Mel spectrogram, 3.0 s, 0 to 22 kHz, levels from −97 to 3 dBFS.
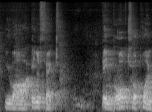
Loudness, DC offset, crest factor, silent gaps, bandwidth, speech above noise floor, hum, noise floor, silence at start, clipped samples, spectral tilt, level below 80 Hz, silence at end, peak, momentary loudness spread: -27 LUFS; under 0.1%; 16 dB; none; over 20 kHz; 27 dB; none; -53 dBFS; 0.1 s; under 0.1%; -6.5 dB/octave; -64 dBFS; 0 s; -12 dBFS; 10 LU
